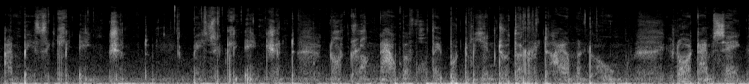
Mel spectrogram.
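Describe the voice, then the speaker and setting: A person in their thirties whispering gently and unhurriedly in an ASMR style, rambling and repeating phrases over and over. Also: rough recording. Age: 30s. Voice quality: soft unvoiced whisper. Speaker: ASMR host. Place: outdoors.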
